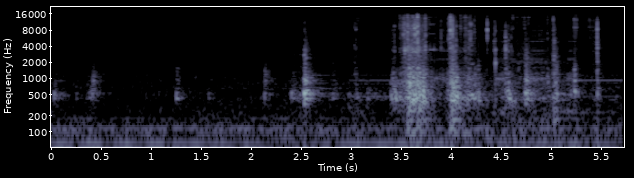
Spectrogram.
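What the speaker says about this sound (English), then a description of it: "Sewing very close to the edge. Let me backstitch just a touch here." A sewing machine stitches fabric close to the edge and briefly backstitches, giving a soft rapid mechanical whir with small clicks. It runs quietly and steadily, with no talk over it.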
